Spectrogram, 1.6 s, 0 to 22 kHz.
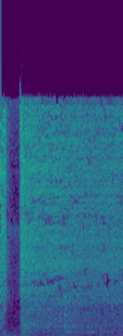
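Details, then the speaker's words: Aqua two-door refrigerator getting a replacement one-door compressor: condenser flushed with LPG at 10–20 PSI, pipe held then released, steady hiss of gas for about a second and a half after a short pause. Condenser flushing. "Nah, setelah LPG-nya kita masukkan ini, kita tahan pada pipa kondensor kemudian kita lepas. Intinya kita flashing kondensor ini sampai benar-benar bersih."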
